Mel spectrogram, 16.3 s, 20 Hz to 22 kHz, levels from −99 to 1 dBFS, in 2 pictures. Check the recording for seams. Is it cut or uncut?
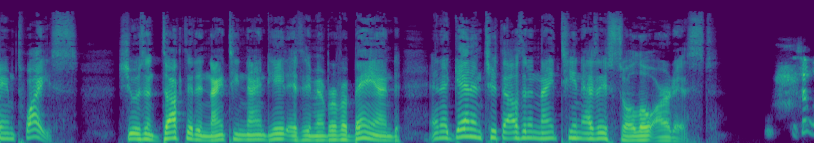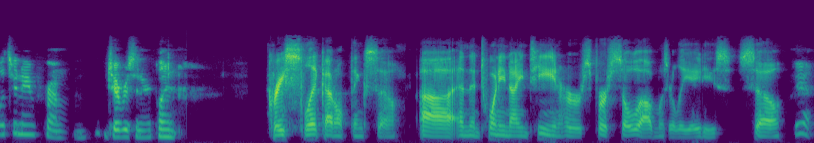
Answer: cut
